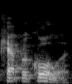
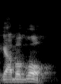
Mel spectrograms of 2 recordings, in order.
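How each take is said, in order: First: Said in full, ending on a vowel sound. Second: Said clipped and voiced, ending on a consonant. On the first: This is the real name of the ham. "capicola is an actual ham" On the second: This is how locals twist it with their accent. "it gets like twisted with like their accents"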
